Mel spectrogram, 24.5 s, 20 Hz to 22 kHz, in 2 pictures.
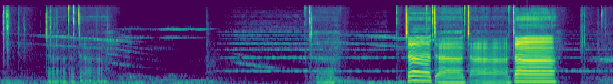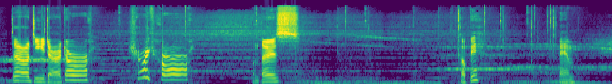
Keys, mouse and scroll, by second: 0.1 ctrl+c, 1.3 ctrl+click, 6.1 ctrl+click, 7.8 ctrl+click, 8.5 ctrl+click, 9.3 ctrl+click, 10.2 ctrl+click, 10.8 ctrl+scroll up 1, 10.9 scroll down 4, 11.6 scroll up 3, 14.5 ctrl+click, 15.3 ctrl+scroll down 2, 16.0-17.4 ctrl+middle drag, 19.2 ctrl+middle click, 21.3 ctrl+c, 22.0 ctrl+middle click, 22.7 click, 23.2 ctrl+v.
